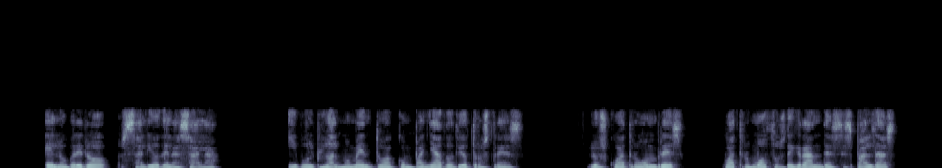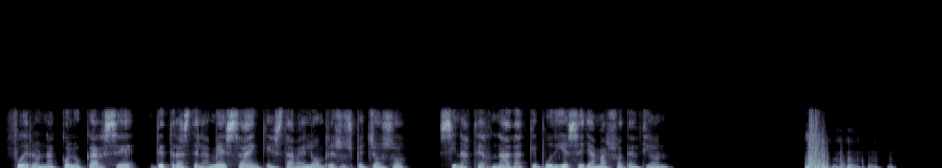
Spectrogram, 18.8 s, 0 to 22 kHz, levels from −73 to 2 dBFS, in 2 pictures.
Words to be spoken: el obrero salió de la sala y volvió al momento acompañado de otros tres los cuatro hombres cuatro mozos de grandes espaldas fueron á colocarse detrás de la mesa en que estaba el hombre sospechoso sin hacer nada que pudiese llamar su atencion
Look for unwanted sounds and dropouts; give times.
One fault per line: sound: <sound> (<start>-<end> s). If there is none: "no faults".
sound: laugh (17.5-18.4 s)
